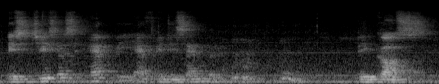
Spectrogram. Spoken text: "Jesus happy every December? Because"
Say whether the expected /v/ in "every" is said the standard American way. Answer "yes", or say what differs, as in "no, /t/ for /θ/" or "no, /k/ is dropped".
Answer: no, /f/ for /v/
